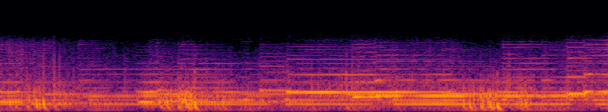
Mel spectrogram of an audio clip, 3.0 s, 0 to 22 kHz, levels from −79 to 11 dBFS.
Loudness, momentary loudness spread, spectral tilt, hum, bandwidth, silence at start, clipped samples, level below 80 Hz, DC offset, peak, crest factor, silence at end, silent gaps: -14 LUFS; 6 LU; -9.5 dB/octave; none; 5.6 kHz; 0 s; under 0.1%; -54 dBFS; under 0.1%; 0 dBFS; 14 dB; 0 s; none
